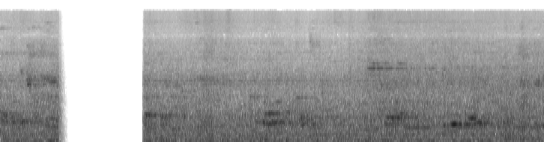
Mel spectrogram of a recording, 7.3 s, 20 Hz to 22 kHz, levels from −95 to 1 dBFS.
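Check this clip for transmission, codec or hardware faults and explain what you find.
Two transmission faults are present, both tied to how packets reached the receiver.

From 0.77 to 1.94 s there is a long network dropout, likely from packets arriving late or not at all. The receiver stretched the last sound into a fading buzz, then held about 1 s of silence, and the audio resumes with 0.6 s missing.

From 3.98 to 4.76 s a jitter buffer speed-up occurs: with too much audio queued, the receiver cut small pitch-period pieces repeatedly, removing about a fifth of a second. The sound runs at 130% speed without any pitch change, so it comes across as rushed.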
